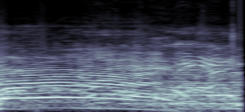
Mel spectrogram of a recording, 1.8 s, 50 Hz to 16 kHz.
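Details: One Sahiwal bull calf at a Sylhet market, June 2024, gives a long, even, deep moo with rich stacked overtones, holding level then easing slightly lower, while a second animal faintly joins toward the end.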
